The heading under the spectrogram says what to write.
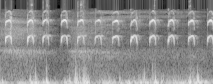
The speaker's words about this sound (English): Oh dear. Tweet, tweet, tweet.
